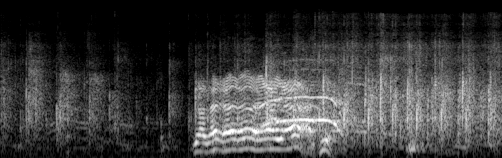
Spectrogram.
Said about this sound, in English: All right, so I'm going to step aside while we have a big round of applause for our new circus performer.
